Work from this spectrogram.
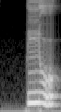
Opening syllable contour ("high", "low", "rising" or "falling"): falling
